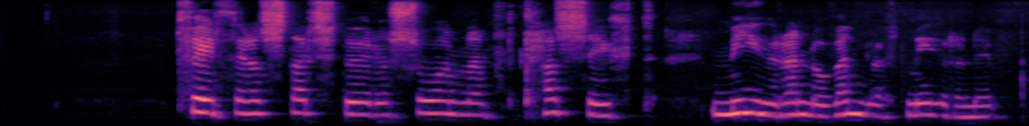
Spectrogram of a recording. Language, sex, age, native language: Icelandic, male, 11, Icelandic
